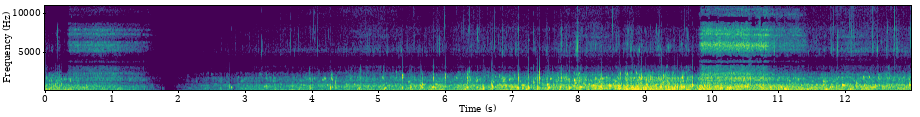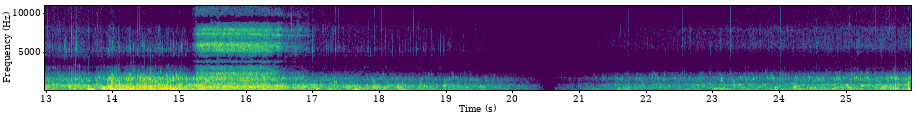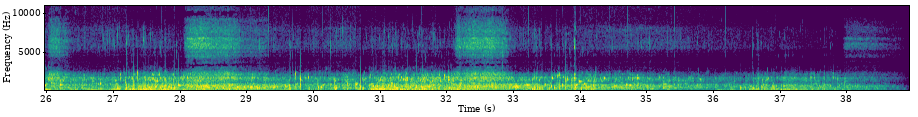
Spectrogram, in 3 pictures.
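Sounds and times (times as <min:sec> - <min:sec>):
bubbling exhalations underwater: 0:00.0 - 0:00.5, 0:03.7 - 0:10.2, 0:11.2 - 0:15.6, 0:24.2 - 0:38.0
regulator hissing inhalations: 0:00.4 - 0:01.7, 0:09.8 - 0:11.5, 0:15.2 - 0:17.0, 0:26.0 - 0:26.6, 0:28.1 - 0:29.4, 0:32.1 - 0:33.2, 0:38.0 - 0:38.9.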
